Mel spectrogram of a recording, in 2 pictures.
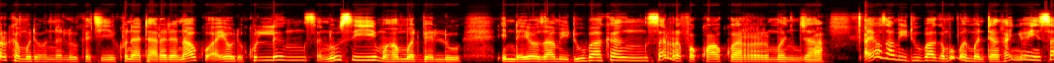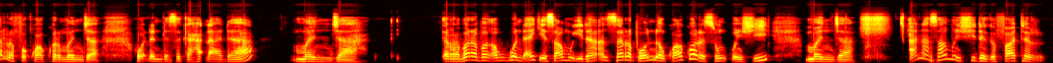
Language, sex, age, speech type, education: Hausa, male, 15-29, spontaneous, secondary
